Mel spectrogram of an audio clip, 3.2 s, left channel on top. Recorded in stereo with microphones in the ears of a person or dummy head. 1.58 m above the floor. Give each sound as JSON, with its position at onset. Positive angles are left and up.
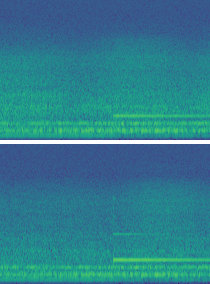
{"t": 1.7, "sound": "a clink", "side_deg": -75}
